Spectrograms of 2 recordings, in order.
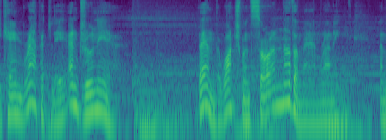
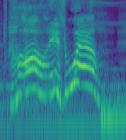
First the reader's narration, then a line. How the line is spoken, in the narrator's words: called out and said to the king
